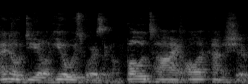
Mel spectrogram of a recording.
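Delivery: ordinary talk, nothing marked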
